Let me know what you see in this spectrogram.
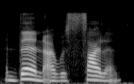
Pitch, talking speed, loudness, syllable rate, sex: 190 Hz, 225 wpm, -17 LUFS, 5.1 syllables/s, female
